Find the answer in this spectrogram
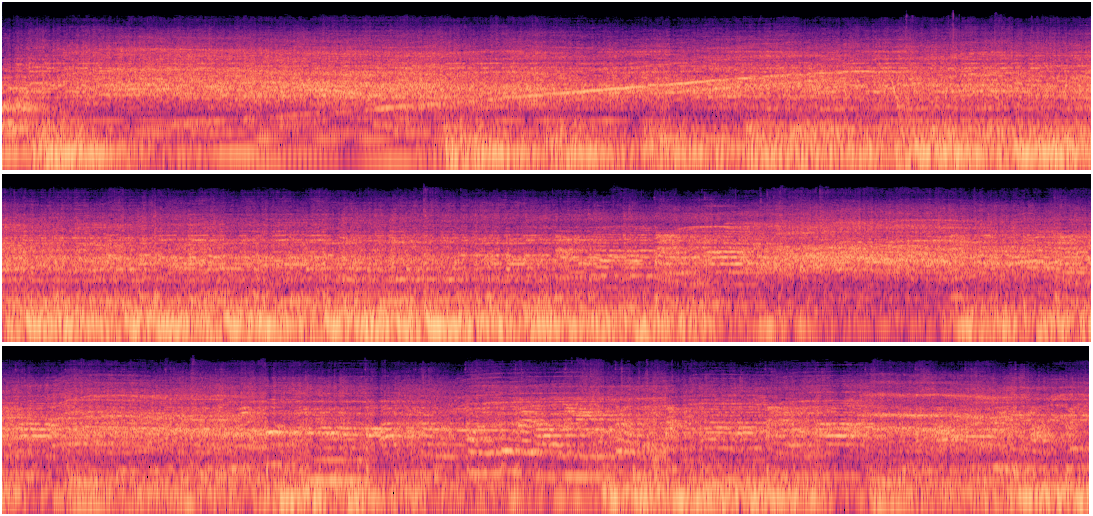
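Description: Loud dance music playing over a hall's speakers, with a rising tone sweeping up through the first six seconds. An audience cheers and whoops over it.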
